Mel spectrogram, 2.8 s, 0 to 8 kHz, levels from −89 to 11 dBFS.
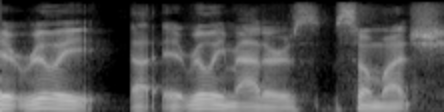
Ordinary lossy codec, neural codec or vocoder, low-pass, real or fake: MP3, 64 kbps; none; 7.2 kHz; real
